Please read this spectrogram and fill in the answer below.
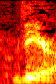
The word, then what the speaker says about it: Wir: P-F-L-U-G-E-N. Okay, there you go. So we're flugen. Is that how you would say that? Veer. Oh, yeah, that's right. I should know that. They don't pronounce their W's that way.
